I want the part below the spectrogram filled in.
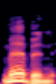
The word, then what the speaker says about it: Mebane: Mebane, or if you're from the north, it's Mebane. But, we don't say it like that here. Phonetically, it's Mebane in North Carolina.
